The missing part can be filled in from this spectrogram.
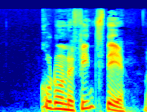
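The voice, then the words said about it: Put-on Kiwi accent. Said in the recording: “judge my Kiwi accent”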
